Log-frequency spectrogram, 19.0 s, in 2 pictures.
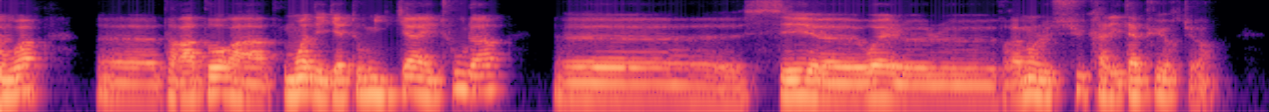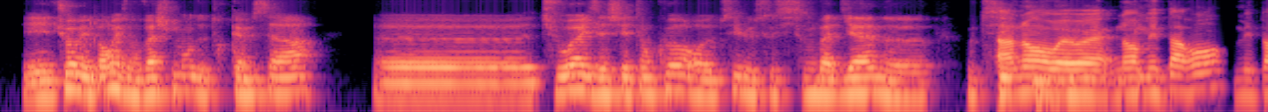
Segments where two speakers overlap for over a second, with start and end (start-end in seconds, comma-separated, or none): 17.0-18.3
